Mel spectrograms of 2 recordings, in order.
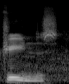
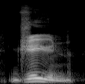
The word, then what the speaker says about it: Dune: a film that's called dunes or june uh people calling it dune um that are english but you shouldn't be calling it dune if you're from england because it's actually pronounced june so there you have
